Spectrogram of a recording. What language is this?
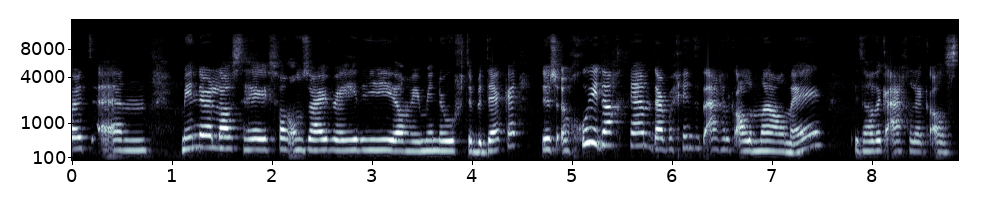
Dutch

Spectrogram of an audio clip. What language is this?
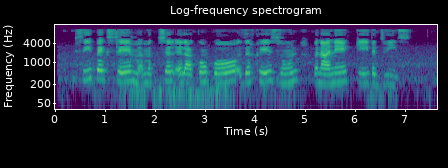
Urdu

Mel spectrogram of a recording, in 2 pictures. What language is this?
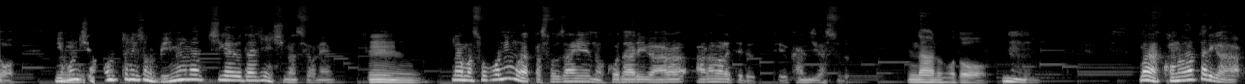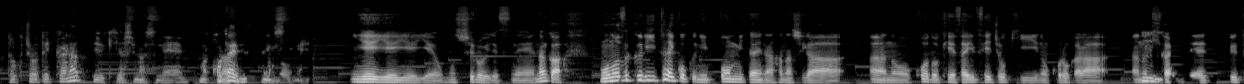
Japanese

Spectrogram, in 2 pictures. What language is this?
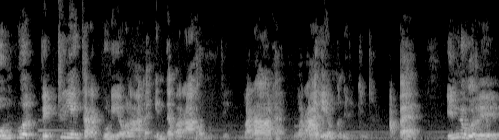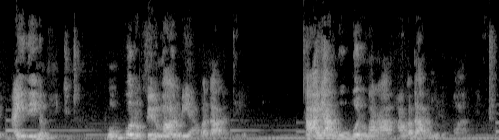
Tamil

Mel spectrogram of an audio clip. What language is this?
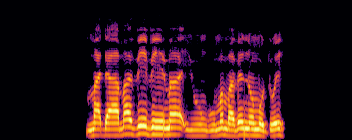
Batanga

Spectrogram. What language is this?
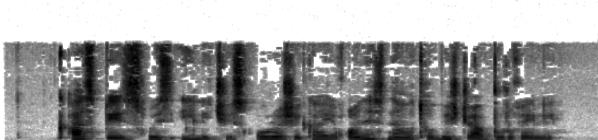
Georgian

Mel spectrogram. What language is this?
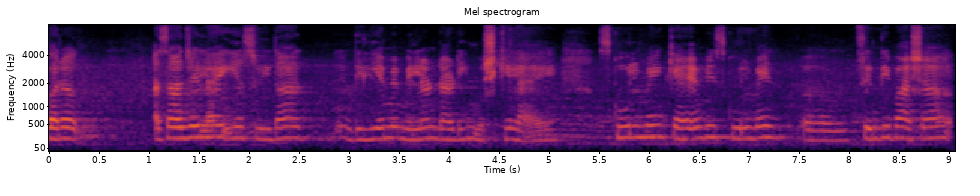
Sindhi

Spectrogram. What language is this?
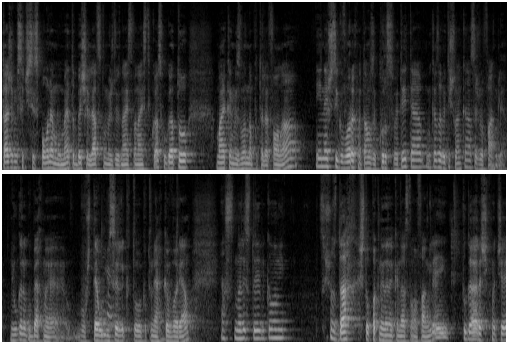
Bulgarian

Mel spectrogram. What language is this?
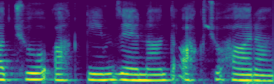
Kashmiri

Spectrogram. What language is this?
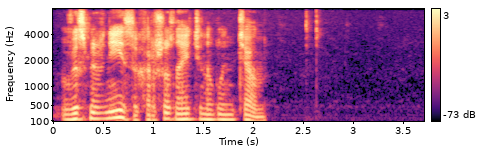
Russian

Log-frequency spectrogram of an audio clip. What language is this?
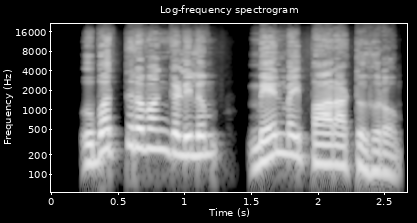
Tamil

